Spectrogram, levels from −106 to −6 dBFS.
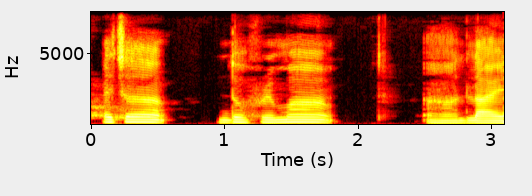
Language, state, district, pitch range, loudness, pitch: Idu Mishmi, Arunachal Pradesh, Lower Dibang Valley, 150-170 Hz, -16 LUFS, 165 Hz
